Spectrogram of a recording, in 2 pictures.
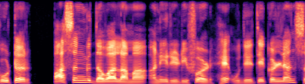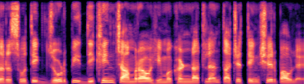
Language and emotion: Goan Konkani, neutral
